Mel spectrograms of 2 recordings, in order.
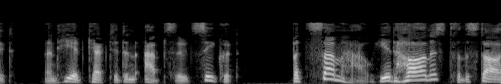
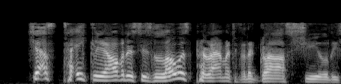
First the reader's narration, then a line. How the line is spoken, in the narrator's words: he snapped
